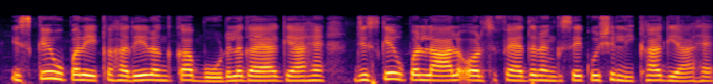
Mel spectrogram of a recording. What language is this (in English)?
Hindi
